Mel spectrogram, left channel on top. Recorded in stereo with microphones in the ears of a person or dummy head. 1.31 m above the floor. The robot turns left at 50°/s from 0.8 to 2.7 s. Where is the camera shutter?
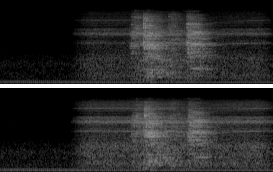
130° left, 5.5 m; by 2.0 s 90° left, 5.5 m.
